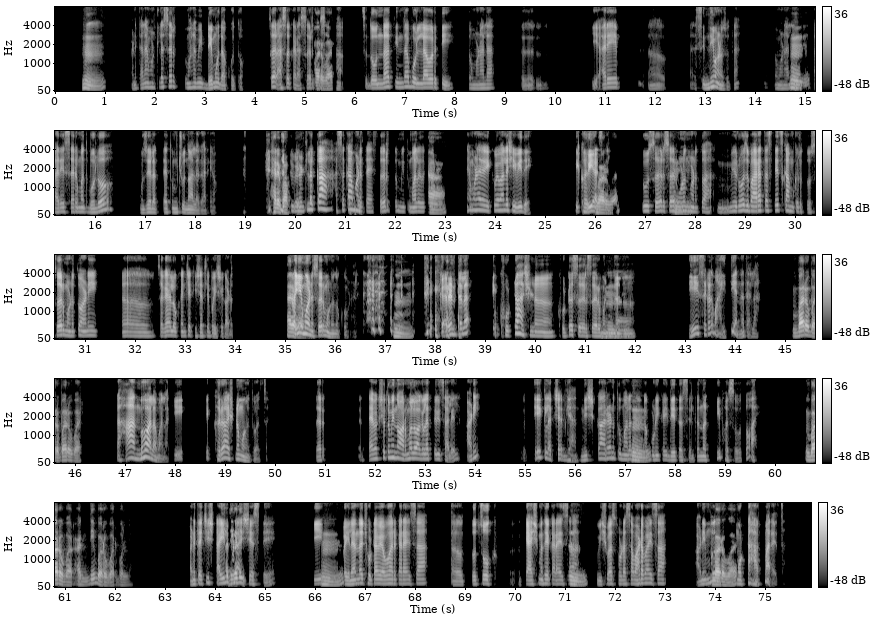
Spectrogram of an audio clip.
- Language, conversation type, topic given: Marathi, podcast, खऱ्या आणि बनावट हसण्यातला फरक कसा ओळखता?
- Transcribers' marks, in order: in English: "डेमो"; in Hindi: "अरे सर मत बोलो. मुझे लगता है तुम चुना लगा रहे हो"; chuckle; laughing while speaking: "तर मी म्हटलं, का?"; laughing while speaking: "अरे"; tapping; chuckle; other background noise; laughing while speaking: "अरे बापरे!"; chuckle; laugh; laughing while speaking: "कारण त्याला"; trusting: "हे सगळं माहिती आहे ना त्याला"; in English: "कॅश"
